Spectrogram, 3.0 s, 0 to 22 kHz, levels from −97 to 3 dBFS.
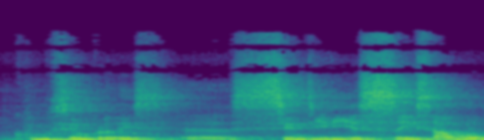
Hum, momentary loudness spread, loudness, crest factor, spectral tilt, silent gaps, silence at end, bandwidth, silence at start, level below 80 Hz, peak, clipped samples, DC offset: none; 8 LU; -16 LUFS; 14 dB; -5.5 dB/octave; none; 0 s; 17.5 kHz; 0.05 s; -46 dBFS; 0 dBFS; under 0.1%; under 0.1%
